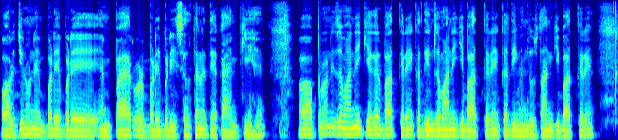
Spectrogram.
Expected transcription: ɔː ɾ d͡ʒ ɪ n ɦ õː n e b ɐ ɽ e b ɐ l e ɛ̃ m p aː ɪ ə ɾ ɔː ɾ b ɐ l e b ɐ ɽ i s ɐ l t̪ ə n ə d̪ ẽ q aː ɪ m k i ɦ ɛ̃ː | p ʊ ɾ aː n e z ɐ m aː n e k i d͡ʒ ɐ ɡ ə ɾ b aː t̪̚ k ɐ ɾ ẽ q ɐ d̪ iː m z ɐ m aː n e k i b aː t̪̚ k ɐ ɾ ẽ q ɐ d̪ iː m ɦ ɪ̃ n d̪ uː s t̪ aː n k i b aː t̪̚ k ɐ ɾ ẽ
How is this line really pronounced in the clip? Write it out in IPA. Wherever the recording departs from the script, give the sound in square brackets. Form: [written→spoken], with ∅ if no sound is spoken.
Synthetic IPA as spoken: ɔː ɾ d͡ʒ ɪ n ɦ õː n e b ɐ ɽ e b ɐ [l→ɽ] e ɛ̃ m p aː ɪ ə ɾ ɔː ɾ b ɐ [l→ɽ] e b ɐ ɽ i s ɐ l t̪ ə n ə [d̪→t̪] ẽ q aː ɪ m k i ɦ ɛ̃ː | p ʊ ɾ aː n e z ɐ m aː n e k i [d͡ʒ→∅] ɐ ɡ ə ɾ b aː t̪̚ k ɐ ɾ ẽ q ɐ d̪ iː m z ɐ m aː n e k i b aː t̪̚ k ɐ ɾ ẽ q ɐ d̪ iː m ɦ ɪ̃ n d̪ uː s t̪ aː n k i b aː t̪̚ k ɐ ɾ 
